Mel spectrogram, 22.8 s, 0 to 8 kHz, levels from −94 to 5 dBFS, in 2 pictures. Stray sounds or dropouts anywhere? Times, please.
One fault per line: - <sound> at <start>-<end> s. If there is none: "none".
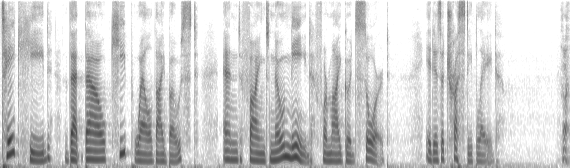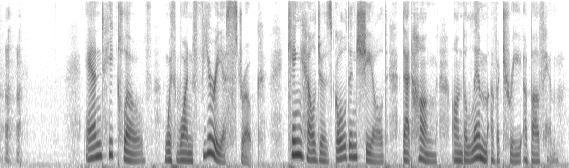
- laugh at 11.2-11.9 s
